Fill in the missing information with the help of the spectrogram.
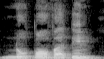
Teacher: यहाँ आपने नून को तौ के साथ मिलाना है, तौ को मोटा करके पढ़ना है और इसको हिलाना भी है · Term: कलकला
